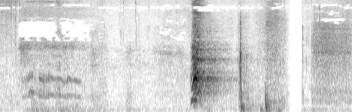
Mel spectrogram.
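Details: Samoyed dog during the invisible challenge, indoors, gives one sharp bark followed by two brief gruff huffs, with faint voices before and after.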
